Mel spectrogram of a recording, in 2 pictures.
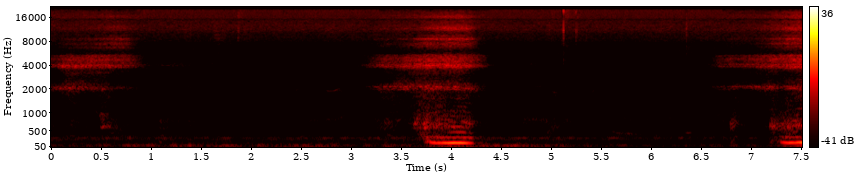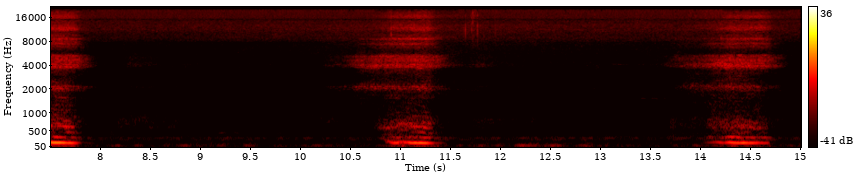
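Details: A father asleep, filmed by his wife or daughter because he did not believe he snores, gives four low, rattling snores every three to four seconds, about 17 a minute, with quiet gaps between them over a faint room hum. Snoring.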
